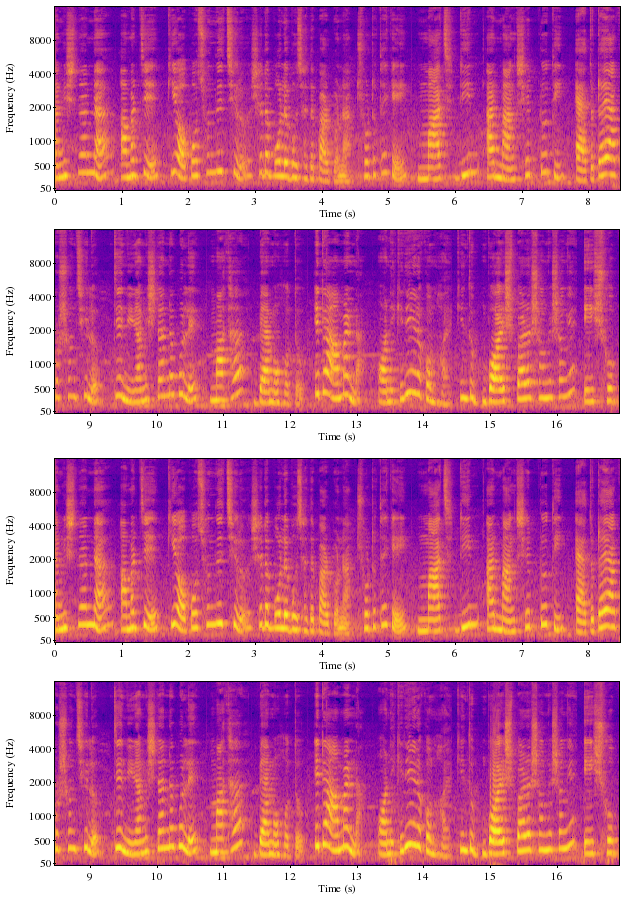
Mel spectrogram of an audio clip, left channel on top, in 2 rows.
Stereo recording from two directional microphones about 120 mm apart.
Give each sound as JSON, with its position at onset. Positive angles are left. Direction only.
{"t": 0.0, "sound": "a woman's voice", "side_deg": -40}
